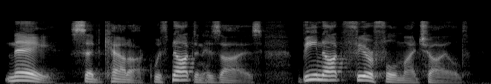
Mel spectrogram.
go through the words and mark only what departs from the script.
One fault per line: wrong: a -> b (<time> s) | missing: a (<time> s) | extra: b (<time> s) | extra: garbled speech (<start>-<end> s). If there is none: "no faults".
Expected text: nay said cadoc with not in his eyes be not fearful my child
no faults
